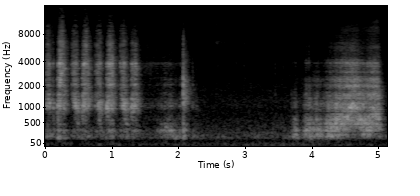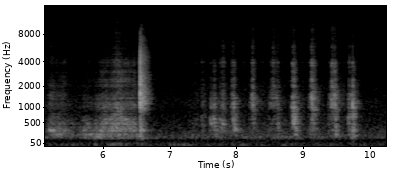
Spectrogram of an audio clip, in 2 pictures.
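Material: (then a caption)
Coated paper. A wooden stylus scratches slow strokes near the lower corner of a scratch-art paper board, giving a dry, bright rasp with almost no low end. Quick bursts of short strokes open and close the clip, and two longer, steadier scrapes fill the middle, the second ending in a sharp scratch.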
